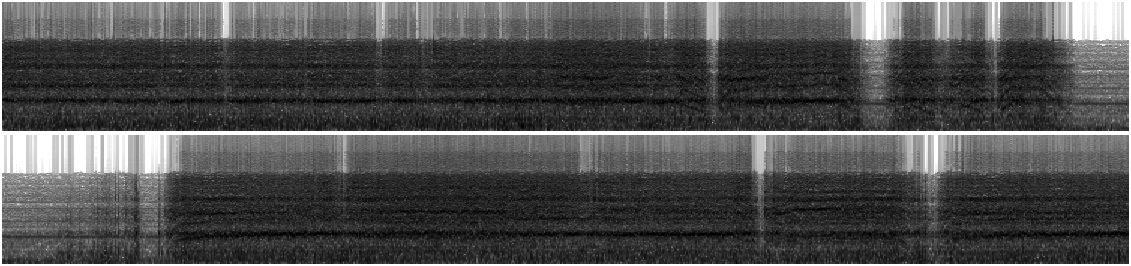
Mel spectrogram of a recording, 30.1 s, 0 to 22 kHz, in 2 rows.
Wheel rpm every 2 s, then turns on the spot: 230, 230, 230, 230, 170, 150, 100, 20, 50, 210, 220, 220, 160, 160, 190.
none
